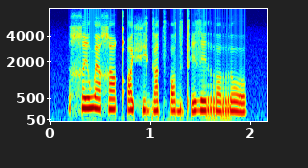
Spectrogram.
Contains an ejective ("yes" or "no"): yes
